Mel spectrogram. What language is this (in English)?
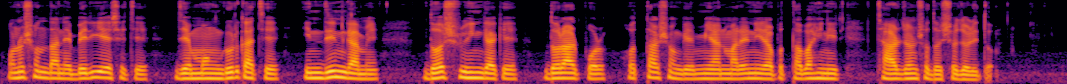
Bangla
